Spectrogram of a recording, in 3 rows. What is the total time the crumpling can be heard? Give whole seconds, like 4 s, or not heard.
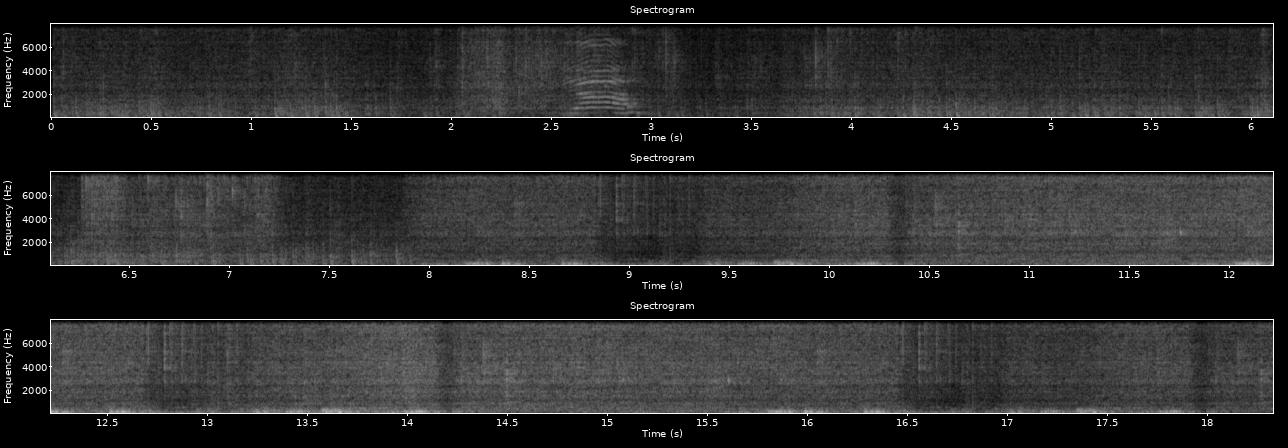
5 s.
